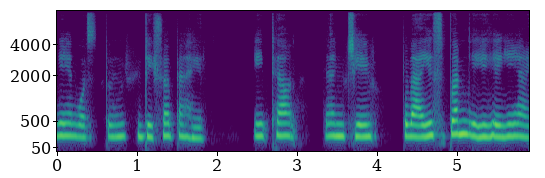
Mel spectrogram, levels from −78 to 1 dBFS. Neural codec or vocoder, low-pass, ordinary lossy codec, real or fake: codec, 16 kHz, 0.5 kbps, FreqCodec, larger model; none; none; fake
